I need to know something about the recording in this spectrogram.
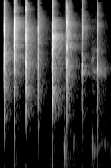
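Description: A quick run of about eight sharp, evenly spaced taps, roughly four a second.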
